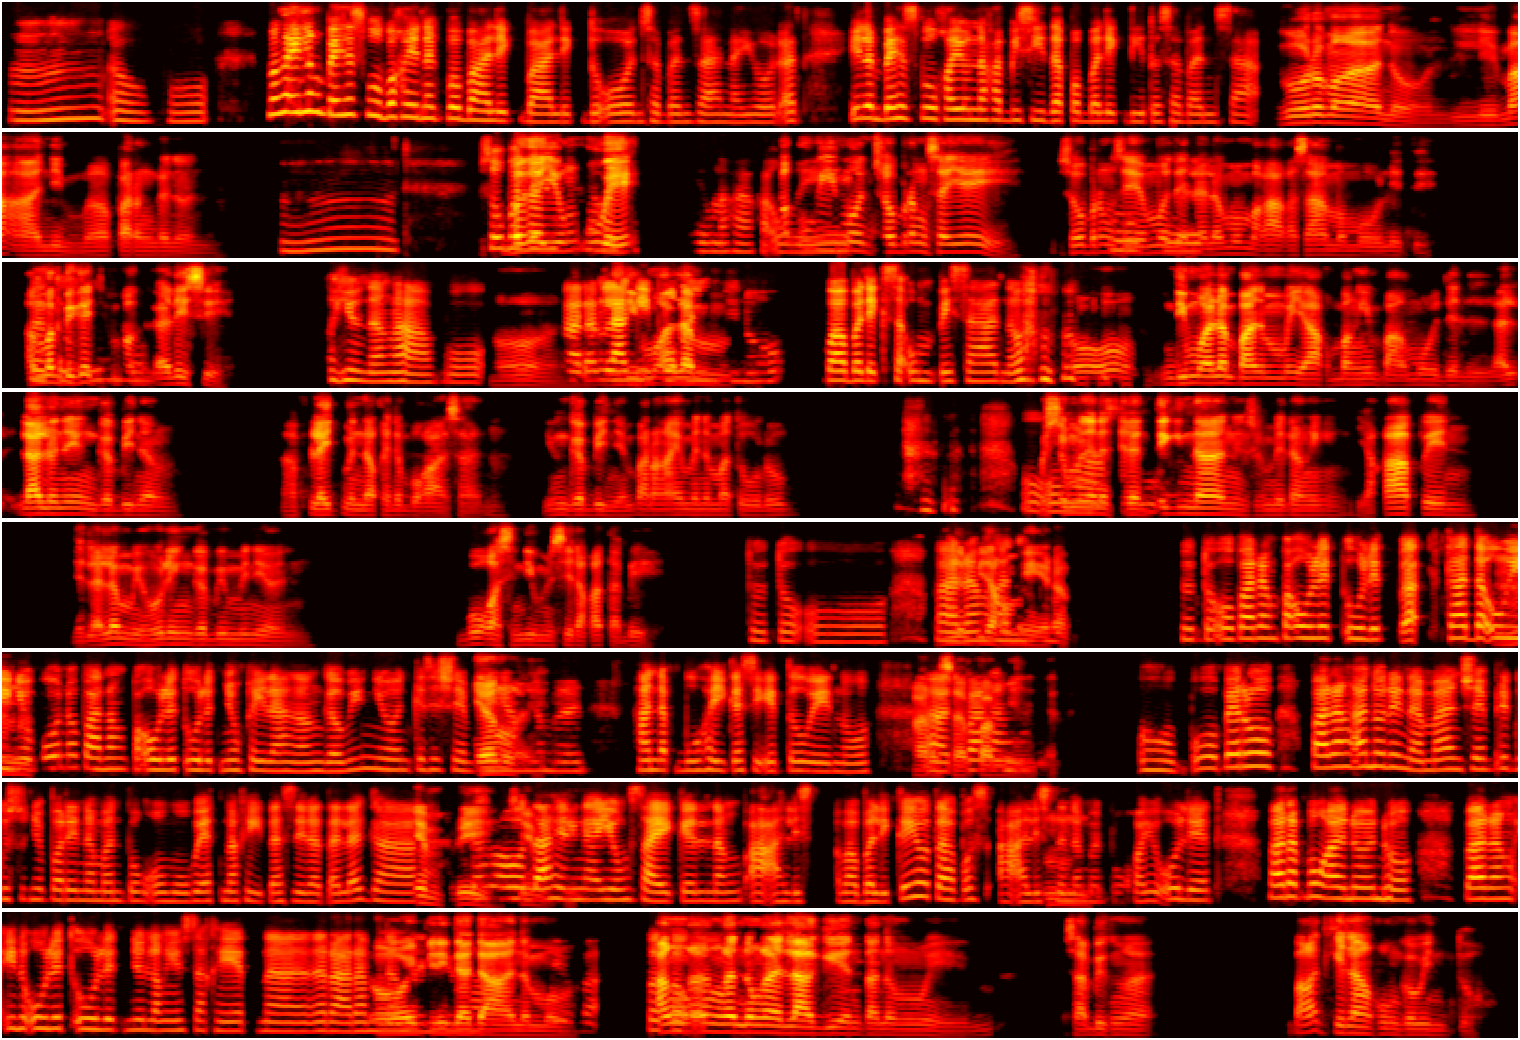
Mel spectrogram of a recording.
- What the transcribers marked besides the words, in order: tapping; laughing while speaking: "Ayun na nga po"; chuckle; chuckle; laughing while speaking: "'no"; other background noise
- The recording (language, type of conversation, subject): Filipino, unstructured, Ano ang naging epekto sa iyo ng pagkawalay sa mga mahal mo sa buhay?
- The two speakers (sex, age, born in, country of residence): female, 30-34, Philippines, Philippines; male, 50-54, Philippines, Philippines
